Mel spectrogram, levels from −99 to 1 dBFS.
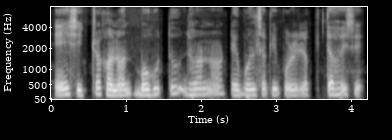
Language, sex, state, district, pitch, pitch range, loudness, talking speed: Assamese, male, Assam, Sonitpur, 180 Hz, 170-190 Hz, -18 LUFS, 115 wpm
